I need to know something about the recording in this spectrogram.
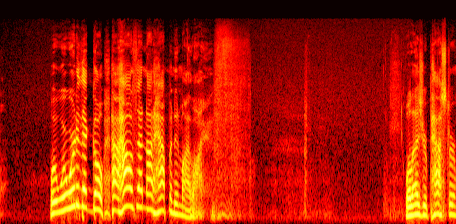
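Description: A middle-aged man speaks with animation into a headset microphone in a large echoing hall.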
